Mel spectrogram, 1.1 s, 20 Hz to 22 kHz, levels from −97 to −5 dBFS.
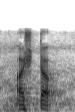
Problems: constant background noise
